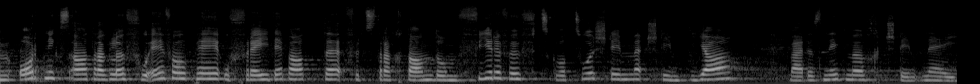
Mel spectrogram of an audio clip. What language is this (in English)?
Swiss German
